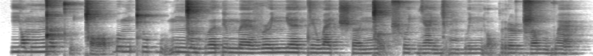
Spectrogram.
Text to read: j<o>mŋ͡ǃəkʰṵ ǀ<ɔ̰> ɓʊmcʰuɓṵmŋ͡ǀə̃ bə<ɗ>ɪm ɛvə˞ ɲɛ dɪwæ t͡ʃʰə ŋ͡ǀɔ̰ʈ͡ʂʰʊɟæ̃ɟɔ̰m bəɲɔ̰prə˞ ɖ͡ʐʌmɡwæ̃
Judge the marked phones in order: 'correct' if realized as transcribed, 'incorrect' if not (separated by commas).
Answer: incorrect, correct, correct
